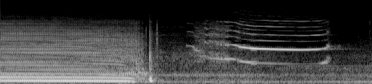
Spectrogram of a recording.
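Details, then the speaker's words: Grandfalls PRO wall-mounted pressure washer (Giraffe Tools) at startup after the hose was filled with water: motor hums, cuts off with a thump, then a high whistling squeal holds about a second; odd startup noise, cause unclear, owner thinks maybe normal. "It has a weird noise, so let's see. I don't know why it makes that noise, but maybe that's normal."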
